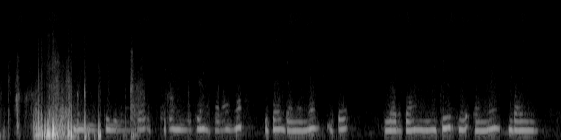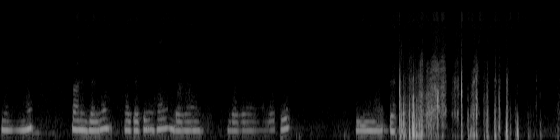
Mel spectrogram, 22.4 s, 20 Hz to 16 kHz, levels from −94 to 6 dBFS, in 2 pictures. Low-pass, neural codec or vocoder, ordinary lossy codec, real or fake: 14.4 kHz; codec, 44.1 kHz, 3.4 kbps, Pupu-Codec; Opus, 16 kbps; fake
